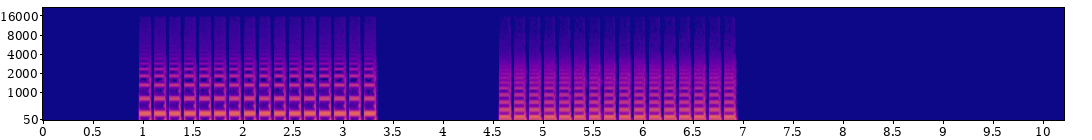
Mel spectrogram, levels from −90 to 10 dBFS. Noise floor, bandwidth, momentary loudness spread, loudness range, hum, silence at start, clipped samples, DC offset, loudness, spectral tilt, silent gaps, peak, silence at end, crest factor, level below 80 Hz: under -90 dBFS; 16 kHz; 5 LU; 7 LU; none; 0.95 s; under 0.1%; under 0.1%; -36 LUFS; -8 dB/octave; none; -28 dBFS; 3.25 s; 10 dB; -52 dBFS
